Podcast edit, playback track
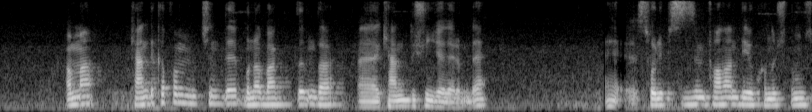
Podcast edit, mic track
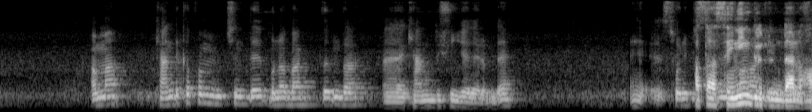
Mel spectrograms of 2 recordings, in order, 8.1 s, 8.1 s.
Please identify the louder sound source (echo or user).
user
